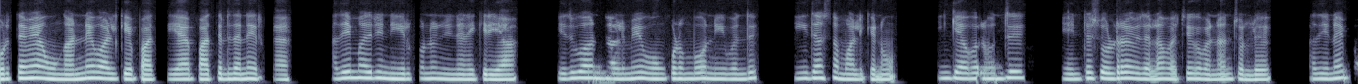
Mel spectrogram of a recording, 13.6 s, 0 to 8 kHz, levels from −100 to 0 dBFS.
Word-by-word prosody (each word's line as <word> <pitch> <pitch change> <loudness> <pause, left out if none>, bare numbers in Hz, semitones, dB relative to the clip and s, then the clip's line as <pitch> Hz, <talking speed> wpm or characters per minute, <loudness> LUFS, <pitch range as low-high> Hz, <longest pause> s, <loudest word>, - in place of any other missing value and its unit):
"ஒருத்தவன் 210 +2 +3
உங்க 180 -1 +3
அண்ணே 200 +4 +4
வாழ்க்கையைப் 190 -2 +1
பாத்தியா? 180 +1 0 0.2
பாத்துட்டு 180 +1 +1
தான 190 +1 +3
இருக்கே. 170 -5 -7 0.5
அதே 210 +3 +1
மாரி 220 -1 +2
நீ 190 - +3
இருக்கனும்னு 195 +1 -2
நீ 180 - 0
நெனைக்கிறியா? 175 -1 +1 0.6
எதுவா 215 +3 +1
இருந்தாலுமே 195 -1 0 0.2
உன் 190 0 0
குடும்பம் 195 +1 +1
நீ 190 - +1 0.2
வந்து 185 +3 0 0.4
நீ 200 - -4
தான் 215 -2 +1
சமாளிக்கனும். 180 -3 0 0.5
இங்க 210 +1 -2
அவர் 200 0 -2
வந்து 200 +4 0 0.6
என்ட்ட 185 +3 -1
சொல்ற 205 -1 +2 0.2
இதெல்லாம் 190 0 +1
வச்சுக்க 190 +2 -1
வேணாம்னு 180 +2 0
சொல்லு. 170 0 +1 0.5
அது 190 0 -3
என்ன 205 +3 +1
இப்ப 220 - -18
190 Hz, 155 wpm, -17 LUFS, 180-200 Hz, 0.6 s, அண்ணே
